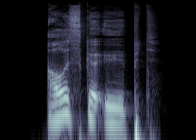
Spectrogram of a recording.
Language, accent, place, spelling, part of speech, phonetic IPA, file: German, Germany, Berlin, ausgeübt, verb, [ˈaʊ̯sɡəˌʔyːpt], De-ausgeübt.ogg
- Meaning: past participle of ausüben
